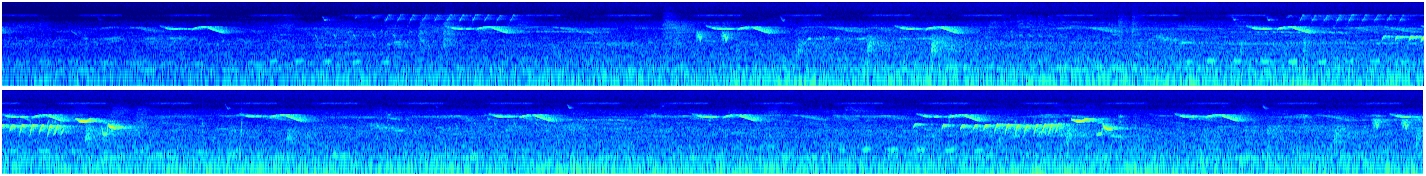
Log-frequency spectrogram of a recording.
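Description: Forest birds calling: a short hooked chirp repeats about once a second, and a longer rattling call comes twice, about midway and near the end, the loudest sounds heard. Under them runs a faint, evenly pulsing high note, like an insect.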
